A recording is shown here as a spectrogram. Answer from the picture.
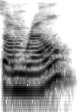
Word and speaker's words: Sumrell: want to ask you your last name is pronounced sumrell yep okay so do you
